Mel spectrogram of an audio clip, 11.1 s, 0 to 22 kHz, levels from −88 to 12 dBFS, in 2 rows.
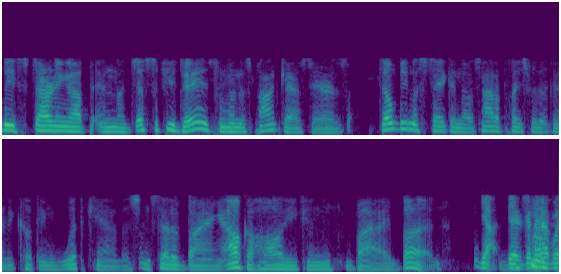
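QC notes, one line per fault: throughout: G.729 codec. Band-limited speech with nothing above 4 kHz, and a rough, slightly synthetic texture that is plainly audible. The decoder rebuilds the sound from a vocal-tract filter, a pitch predictor and a few pulses per frame, which fits an 8 kbit/s G.729A link.
2.09–2.15 s, 3.72–3.76 s, 5.40–5.49 s: VoIP packet loss concealed by the speech codec. Each event is a short stretched sound, a buzzy tone or coloured noise, that decays, after "the just a few", after "when this podcast airs" and after "not a place where". Each points to a single lost packet, about 30 ms, which the decoder filled by extrapolating its last pitch and filter at falling gain. Because each frame builds on the previous one, the sound stays weakened briefly afterwards, as at "when this podcast airs" and "going to be cooking".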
